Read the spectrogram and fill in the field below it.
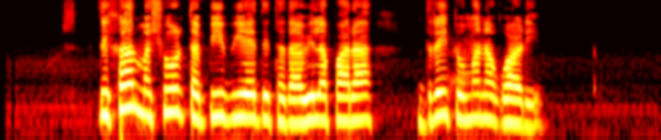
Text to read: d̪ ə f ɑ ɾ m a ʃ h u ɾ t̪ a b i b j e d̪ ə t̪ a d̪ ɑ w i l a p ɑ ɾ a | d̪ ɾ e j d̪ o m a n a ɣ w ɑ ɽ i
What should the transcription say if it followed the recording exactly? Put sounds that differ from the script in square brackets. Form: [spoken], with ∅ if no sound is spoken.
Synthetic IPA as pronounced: d̪ ə [x] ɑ ɾ m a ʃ h u ɾ t̪ a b i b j e d̪ ə t̪ a d̪ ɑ w i l a p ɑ ɾ a | d̪ ɾ e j [t̪] o m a n a ɣ w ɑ ɽ i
